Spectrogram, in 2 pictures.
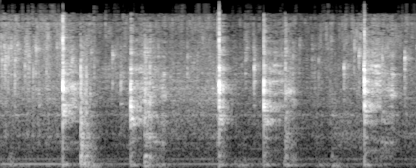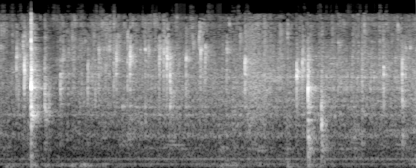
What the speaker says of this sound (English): just gonna fry up this jalapeno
